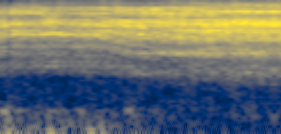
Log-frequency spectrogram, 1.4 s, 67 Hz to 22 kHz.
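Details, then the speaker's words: 1978 Jaguar XJ6 Series 2 barn find stored 24 years, temperature gauge barely above half: loud, steady steam hiss easing off over a second when the expansion tank cap is pressed; cooling system over-pressurising and venting at the cap. "right but now as you can see it's it's over pressurizing the game"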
